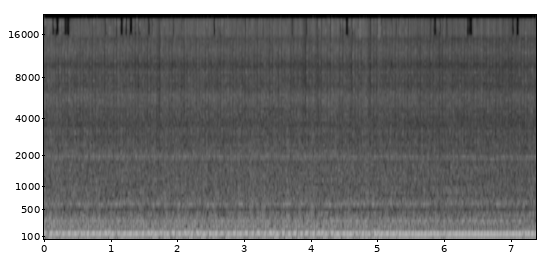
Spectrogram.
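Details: Turbo air-cooled VW engine on the dyno, just after a hard start: steady low drone with even firing and a constant turbo hiss over it; running smoothly.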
